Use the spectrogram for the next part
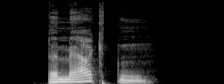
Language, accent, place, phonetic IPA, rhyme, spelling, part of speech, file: German, Germany, Berlin, [bəˈmɛʁktn̩], -ɛʁktn̩, bemerkten, adjective / verb, De-bemerkten.ogg
- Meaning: inflection of bemerken: 1. first/third-person plural preterite 2. first/third-person plural subjunctive II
